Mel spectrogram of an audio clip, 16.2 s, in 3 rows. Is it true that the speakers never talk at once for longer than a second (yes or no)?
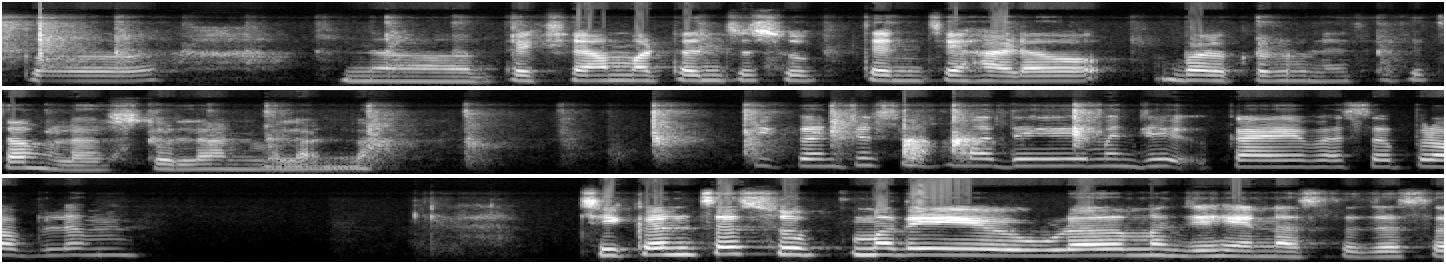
yes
